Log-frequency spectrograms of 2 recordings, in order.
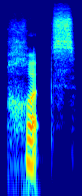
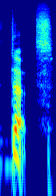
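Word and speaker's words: dhuit: And again, you do have the option of putting in a shevu, the letter H after the D here, which would make it Chutz. Chutz. Or you can use Dutz.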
